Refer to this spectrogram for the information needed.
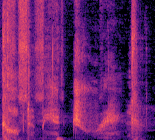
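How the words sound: The phrase is spoken in a quiet whisper. The speaker calls it wrong.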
